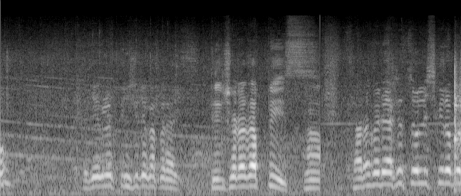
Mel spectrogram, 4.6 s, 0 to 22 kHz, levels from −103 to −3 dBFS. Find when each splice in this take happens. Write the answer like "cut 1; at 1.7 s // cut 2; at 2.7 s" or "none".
cut 1; at 3.2 s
